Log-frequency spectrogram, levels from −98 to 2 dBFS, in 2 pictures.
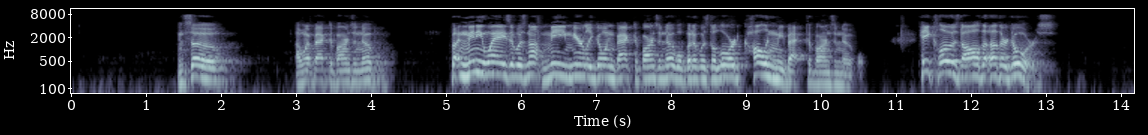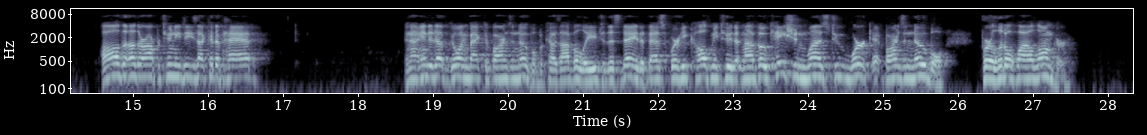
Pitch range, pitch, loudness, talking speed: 150-200 Hz, 185 Hz, -25 LUFS, 185 wpm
